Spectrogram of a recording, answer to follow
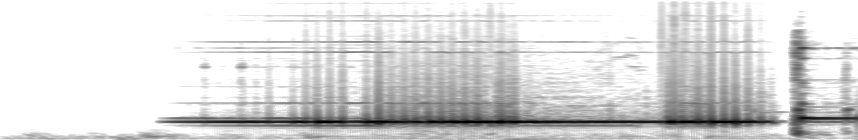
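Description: A single steady synthesizer note, held for about three seconds from about a second in and stopping suddenly near the end.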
